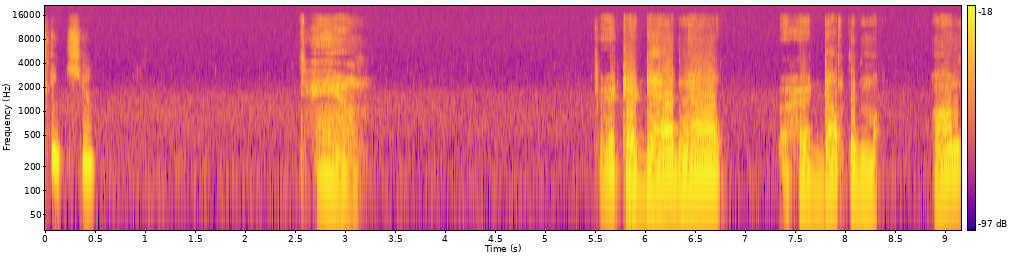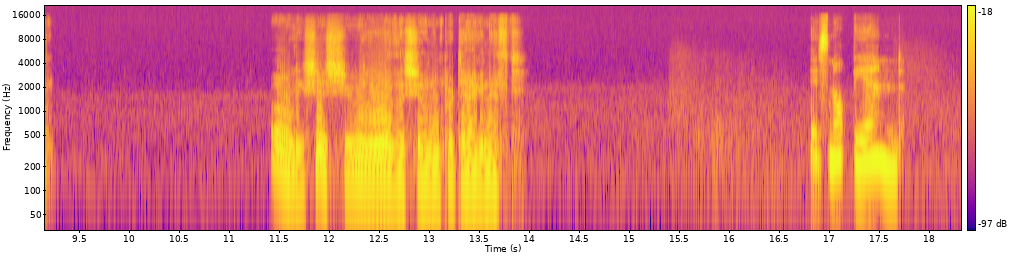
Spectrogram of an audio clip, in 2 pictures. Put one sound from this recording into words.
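A young man talks with animation into a microphone, in short bursts.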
